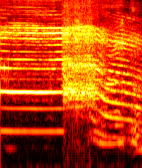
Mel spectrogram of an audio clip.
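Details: Crying babies left behind by their older brother: a loud, high-pitched wail rising then falling; ordinary infant crying.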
